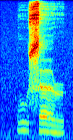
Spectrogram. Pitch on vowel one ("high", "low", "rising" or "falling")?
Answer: high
